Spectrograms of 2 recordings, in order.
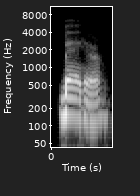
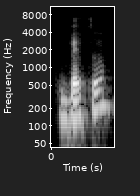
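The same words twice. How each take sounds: First: The middle consonant is a soft d-like sound. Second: The middle consonant is a clear t sound. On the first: "according to the Americans" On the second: "according to the British"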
